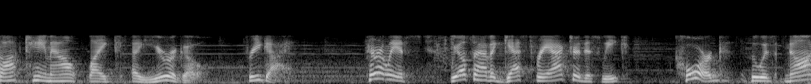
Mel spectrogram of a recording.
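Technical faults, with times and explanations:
5.87–8.06 s: jitter buffer speed-up. The receiver's jitter buffer held more delay than it wanted, so it repeatedly cut out short pieces one or a few pitch periods long, around 300 ms in total. The sound runs at 113% speed with unchanged pitch, so it feels hurried.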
